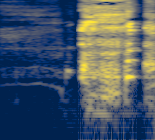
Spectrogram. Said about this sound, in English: He's speaking through you right now by giving you a coughing fit.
